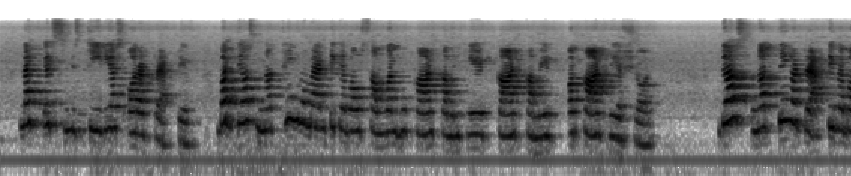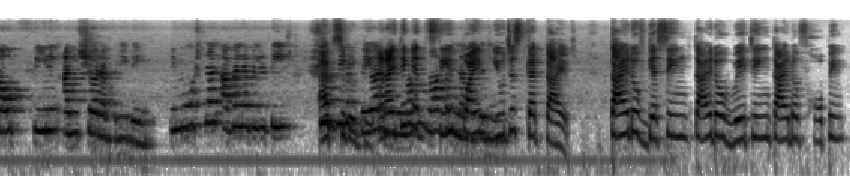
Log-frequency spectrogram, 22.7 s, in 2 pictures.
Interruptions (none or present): present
